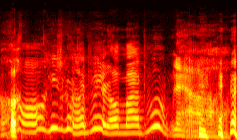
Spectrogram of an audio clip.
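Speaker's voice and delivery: slow, lilting, drawn-out, swooping sing-song dog voice. Answering how Lakota sounds, performing Lakota's voice. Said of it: "How does Lakota sound?".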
